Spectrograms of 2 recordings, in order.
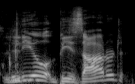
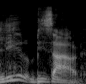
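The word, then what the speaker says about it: L'Île-Bizard: So because of that, his family moved to, and I'm going to butcher this pronunciation, it's a Lille-Bizard, Quebec, which is very close to Montreal. – Yeah. Yes, you're right. – So there's that Lille-Bizard.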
